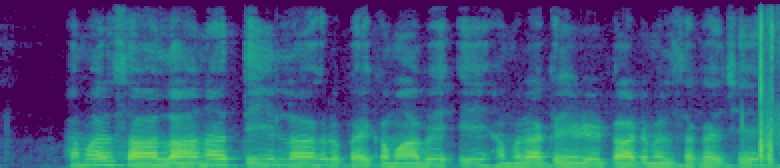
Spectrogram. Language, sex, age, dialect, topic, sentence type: Maithili, male, 18-24, Eastern / Thethi, banking, question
